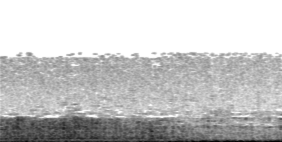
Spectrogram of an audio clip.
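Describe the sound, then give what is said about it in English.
Military lorries travel in a column along a rough road, giving a steady, low engine drone with a constant rumbling hum that holds level throughout. “I shall pull over here into the side and let some of the lorries pass first.”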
